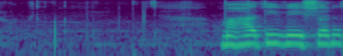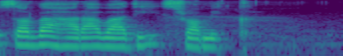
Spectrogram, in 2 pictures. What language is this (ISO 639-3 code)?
nep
